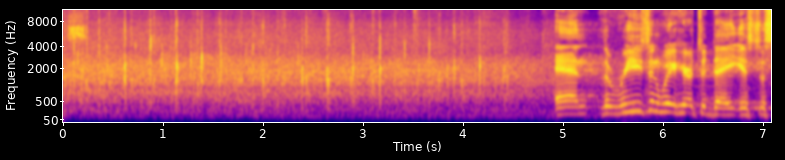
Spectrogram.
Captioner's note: applause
